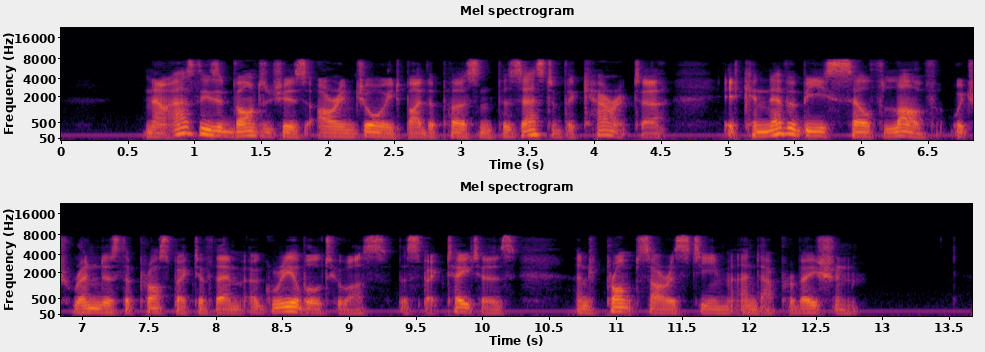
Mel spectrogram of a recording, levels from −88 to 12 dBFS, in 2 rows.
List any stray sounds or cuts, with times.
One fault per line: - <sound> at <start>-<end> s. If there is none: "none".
none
